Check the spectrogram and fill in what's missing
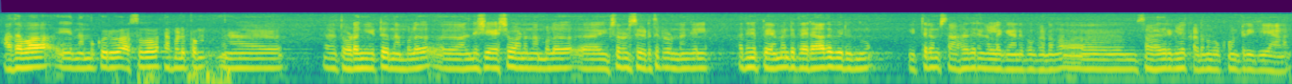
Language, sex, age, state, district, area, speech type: Malayalam, male, 30-45, Kerala, Alappuzha, rural, spontaneous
